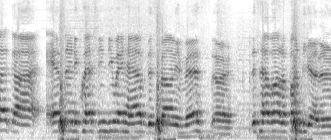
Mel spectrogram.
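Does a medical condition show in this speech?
Yes: cerebral palsy; affects walking, awkward gait.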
